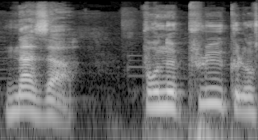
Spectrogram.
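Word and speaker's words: 星空: Résumé, le prénom de Yuzaki Nasa, un collégien studieux, s'écrit avec le kanji de nuit étoilée, mais il se prononce Nasa.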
